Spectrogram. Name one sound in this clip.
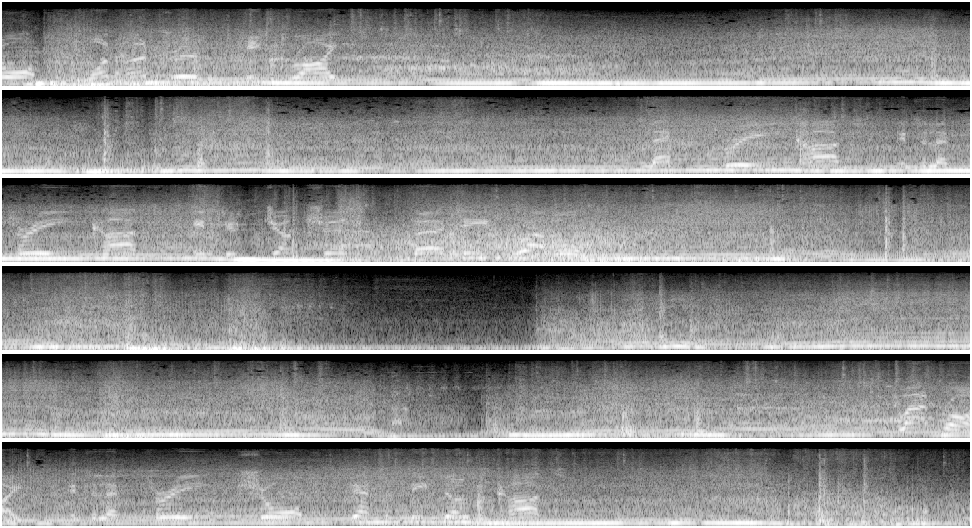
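A rally car engine roars, revving up and down as gears shift.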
